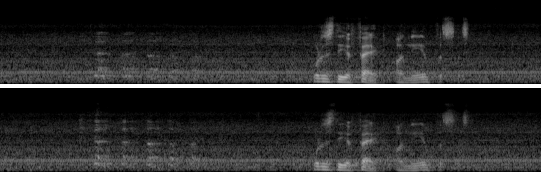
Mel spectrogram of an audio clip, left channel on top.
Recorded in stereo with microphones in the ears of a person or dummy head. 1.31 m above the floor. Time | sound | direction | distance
0.8 | laughter | 40° right (ahead or behind) | 5.5 m
3.1 | a man speaking | 15° left (ahead or behind) | 0.5 m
